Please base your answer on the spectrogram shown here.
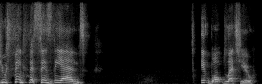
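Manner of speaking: loud, echoey, reverberating voice. Game master voicing a voice that reverberates through the castle, echoey voice. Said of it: "the same echoey voice that just kind of reverberated".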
